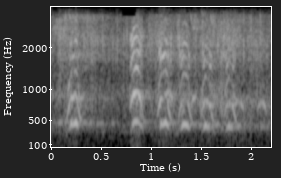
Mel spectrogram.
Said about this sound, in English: The other three deputies were down below, closer to the house, when the dog starts barking. I was hoping he would stop barking, but the dog gets more intense as barking.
